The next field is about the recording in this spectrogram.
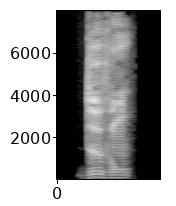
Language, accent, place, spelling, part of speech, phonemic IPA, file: French, France, Lyon, devons, noun / verb, /də.vɔ̃/, LL-Q150 (fra)-devons.wav
- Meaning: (noun) plural of devon; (verb) first-person plural present indicative of devoir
